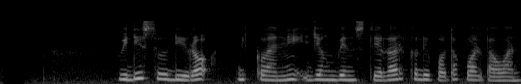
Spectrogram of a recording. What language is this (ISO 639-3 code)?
sun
